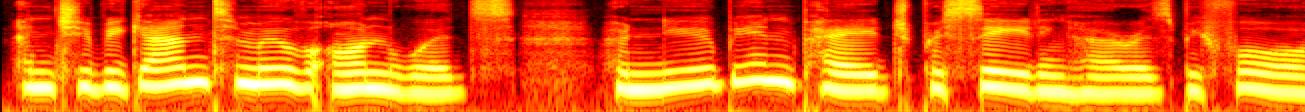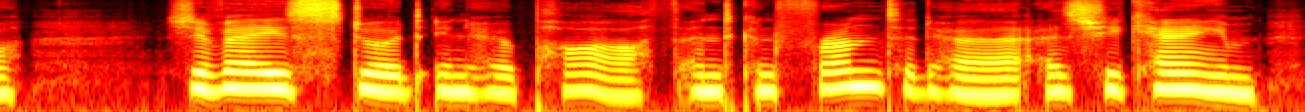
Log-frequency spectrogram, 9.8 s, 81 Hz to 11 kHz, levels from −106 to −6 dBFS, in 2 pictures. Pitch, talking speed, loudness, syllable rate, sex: 220 Hz, 145 wpm, -17 LUFS, 4.1 syllables/s, female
